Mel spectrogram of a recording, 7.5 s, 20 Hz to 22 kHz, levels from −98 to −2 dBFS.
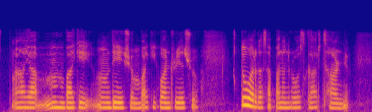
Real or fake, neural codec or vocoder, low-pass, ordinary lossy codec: real; none; 7.2 kHz; Opus, 16 kbps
